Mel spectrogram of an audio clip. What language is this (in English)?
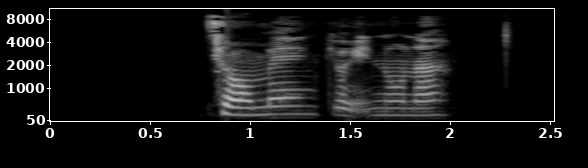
Matsés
